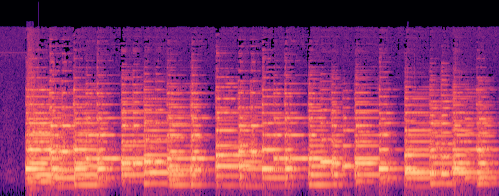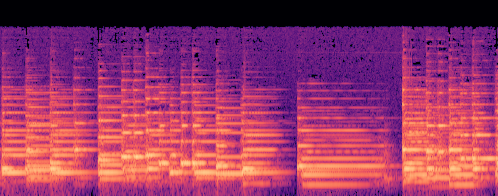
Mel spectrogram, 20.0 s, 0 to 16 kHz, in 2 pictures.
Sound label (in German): Russische Melodie, klavier; 4-händig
